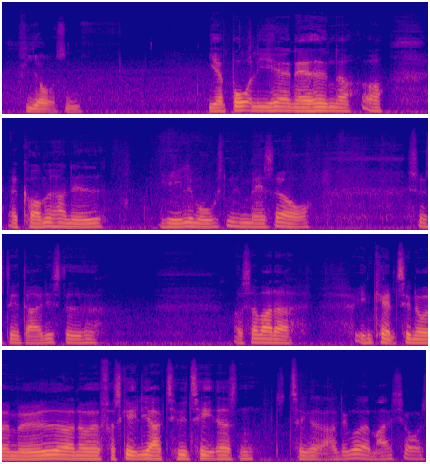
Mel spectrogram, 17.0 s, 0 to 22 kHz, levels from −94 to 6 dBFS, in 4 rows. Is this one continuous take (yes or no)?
yes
